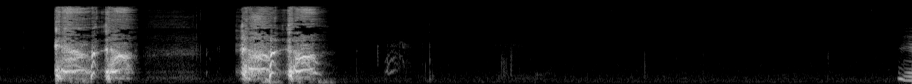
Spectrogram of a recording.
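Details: Adult with a persistent cough that won't go away: two bouts of harsh, forceful coughing, each a quick double cough.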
